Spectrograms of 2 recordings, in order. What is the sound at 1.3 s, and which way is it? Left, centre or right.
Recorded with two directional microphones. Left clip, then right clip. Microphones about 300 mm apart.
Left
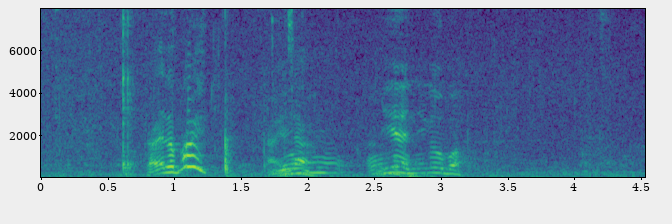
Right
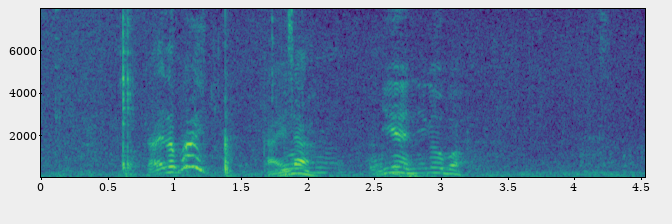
Speech, centre.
